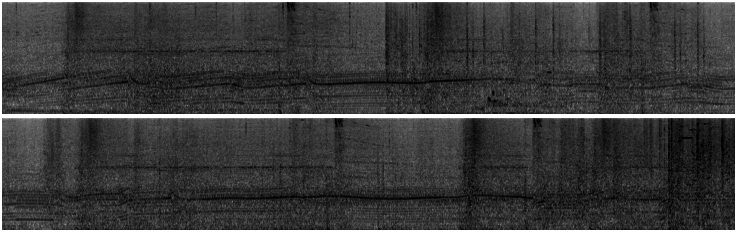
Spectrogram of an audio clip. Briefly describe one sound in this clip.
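A car engine hums steadily, rising and falling in pitch as it speeds up and slows down.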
